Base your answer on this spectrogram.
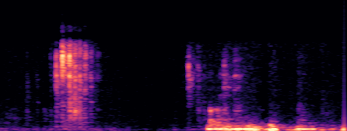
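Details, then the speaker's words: EMG speaker audio during repetitive nerve stimulation testing: a hiss, then a rough fluttering buzz that swells as the patient exercises by spreading the fingers wide, demonstrated for a possible myasthenia gravis workup. This is the voluntary-activation interference pattern. "can you can't you probably can't hear that but you can hear how well the patient's exercising"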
